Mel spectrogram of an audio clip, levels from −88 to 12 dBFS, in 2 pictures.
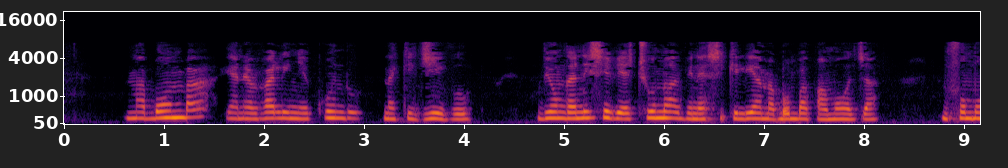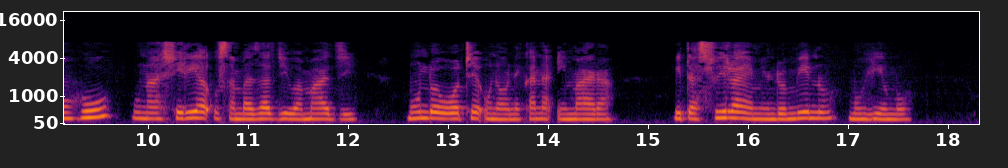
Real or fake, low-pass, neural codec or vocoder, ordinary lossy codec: fake; 7.2 kHz; codec, 16 kHz, 2 kbps, X-Codec, HuBERT features, trained on LibriSpeech; MP3, 32 kbps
